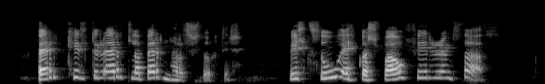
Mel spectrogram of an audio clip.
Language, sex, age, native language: Icelandic, female, 40-49, Icelandic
